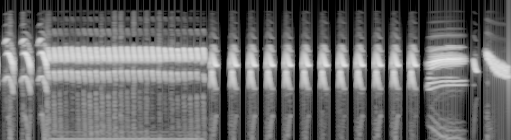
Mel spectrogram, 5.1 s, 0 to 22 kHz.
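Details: Common linnet performing 'pardillo limpio' clean song for silvestrismo, 2025/2026 recording: a few quick notes, then a buzzy high trill, a regular series of crisp chips, a nasal two-tone phrase and a final sliding whistle.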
